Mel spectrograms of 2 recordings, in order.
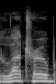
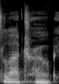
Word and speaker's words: Latrobe: So is it Latrobe or is it Latrobe? It's Latrobe. It's always been Latrobe. Pronounced it La-trobe. So I and many others have been flat wrong all these years.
